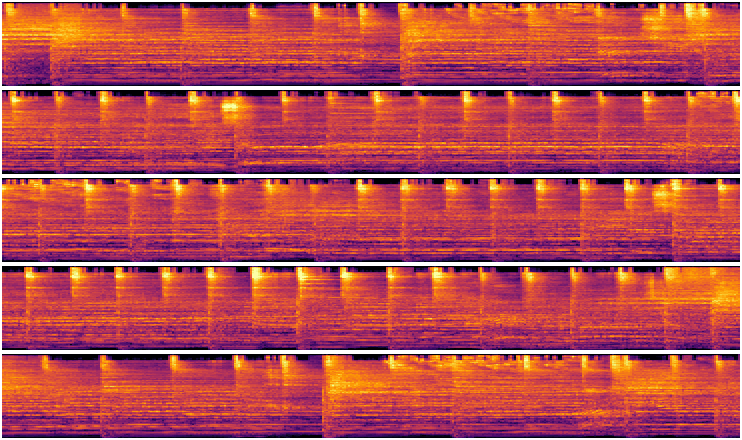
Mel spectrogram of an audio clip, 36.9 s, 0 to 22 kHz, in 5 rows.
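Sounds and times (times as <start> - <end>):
live pop-rock band: 0.0 - 36.9
steady drum beat: 0.0 - 36.9
voices singing held notes: 0.0 - 36.9.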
